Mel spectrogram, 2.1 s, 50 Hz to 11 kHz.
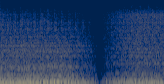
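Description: VAZ-2106 car engine running steadily with a low, rumbling idle, close and continuous, with one brief dip partway through.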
